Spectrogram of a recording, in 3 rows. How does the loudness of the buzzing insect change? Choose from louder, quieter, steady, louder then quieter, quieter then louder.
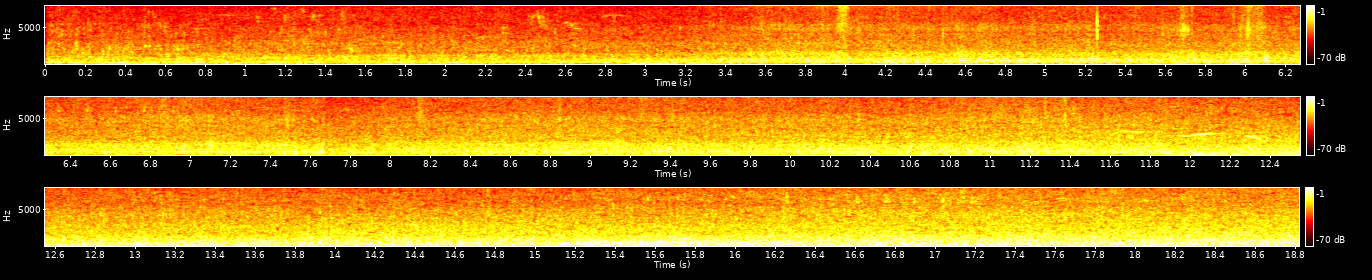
steady.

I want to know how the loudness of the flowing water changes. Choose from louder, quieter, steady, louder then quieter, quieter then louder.
louder.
